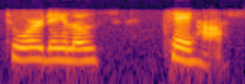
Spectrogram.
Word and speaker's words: Tour de los Tejas: And yes, your pronunciation was a little more French rather than Tex-Mex. It's actually Tour de los Tejas.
